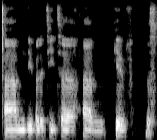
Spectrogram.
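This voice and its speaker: Fairly even intonation marks this man's speech, delivered with a British accent. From UK. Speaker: head of professional services at a software company. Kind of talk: podcast interview. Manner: hesitant, many fillers.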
